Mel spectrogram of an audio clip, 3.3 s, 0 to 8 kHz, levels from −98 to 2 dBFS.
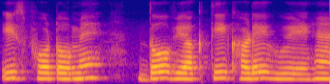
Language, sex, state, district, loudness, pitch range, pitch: Hindi, female, Uttar Pradesh, Shamli, -16 LUFS, 200-220 Hz, 210 Hz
